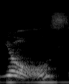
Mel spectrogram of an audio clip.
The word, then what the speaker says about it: Yolles: it over to paula yoles and i hope i pronounced that properly you got it perfect i'm going to let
